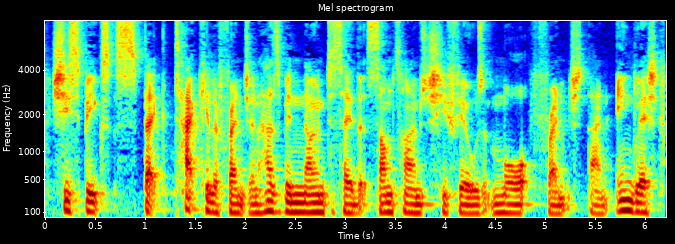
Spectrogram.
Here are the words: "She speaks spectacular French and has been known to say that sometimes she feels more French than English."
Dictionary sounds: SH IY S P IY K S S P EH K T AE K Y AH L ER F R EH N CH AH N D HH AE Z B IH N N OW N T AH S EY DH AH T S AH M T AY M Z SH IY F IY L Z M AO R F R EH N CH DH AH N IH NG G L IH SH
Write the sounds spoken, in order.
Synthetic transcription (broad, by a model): SH IY S P IY K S S P EH K T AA K Y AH L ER F R EH N CH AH N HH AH Z B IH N N OW N T AH S EY DH AH T S AH M T AY M Z SH IY F IY L Z M AO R F R EH N CH DH AH N IH NG G L IH SH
